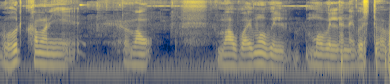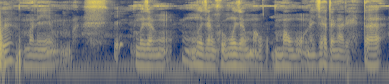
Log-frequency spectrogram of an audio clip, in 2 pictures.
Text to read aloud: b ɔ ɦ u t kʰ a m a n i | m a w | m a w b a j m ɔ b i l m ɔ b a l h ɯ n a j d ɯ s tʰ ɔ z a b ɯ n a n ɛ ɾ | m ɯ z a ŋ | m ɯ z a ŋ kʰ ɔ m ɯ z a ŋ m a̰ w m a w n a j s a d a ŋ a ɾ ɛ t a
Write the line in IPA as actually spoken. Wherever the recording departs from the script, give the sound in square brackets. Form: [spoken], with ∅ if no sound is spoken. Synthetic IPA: b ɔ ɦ u t kʰ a m a n i | m a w | m a w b a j m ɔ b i l m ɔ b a l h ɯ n a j [b] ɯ s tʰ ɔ [∅] a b ɯ [m] a n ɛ [∅] | m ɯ z a ŋ | m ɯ z a ŋ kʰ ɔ m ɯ z a ŋ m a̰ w m a w n a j [z] a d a ŋ a ɾ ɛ t a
